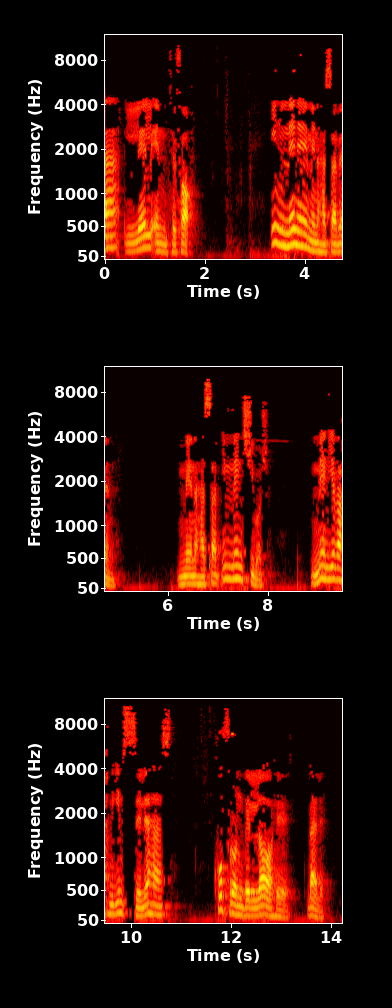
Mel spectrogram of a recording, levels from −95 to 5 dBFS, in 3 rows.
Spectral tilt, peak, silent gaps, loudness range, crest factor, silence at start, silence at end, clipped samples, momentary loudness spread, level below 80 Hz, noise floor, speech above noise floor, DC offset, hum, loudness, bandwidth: -5 dB/octave; -12 dBFS; none; 3 LU; 20 dB; 0 s; 0.4 s; under 0.1%; 13 LU; -60 dBFS; -70 dBFS; 41 dB; under 0.1%; none; -30 LUFS; 11 kHz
